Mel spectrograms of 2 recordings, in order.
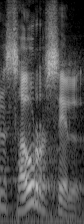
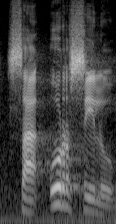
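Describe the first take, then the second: First: Sa runs straight into ursil without a stop. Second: A glottal stop follows sa before ursilu. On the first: The speaker calls it wrong. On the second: The speaker calls it right.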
